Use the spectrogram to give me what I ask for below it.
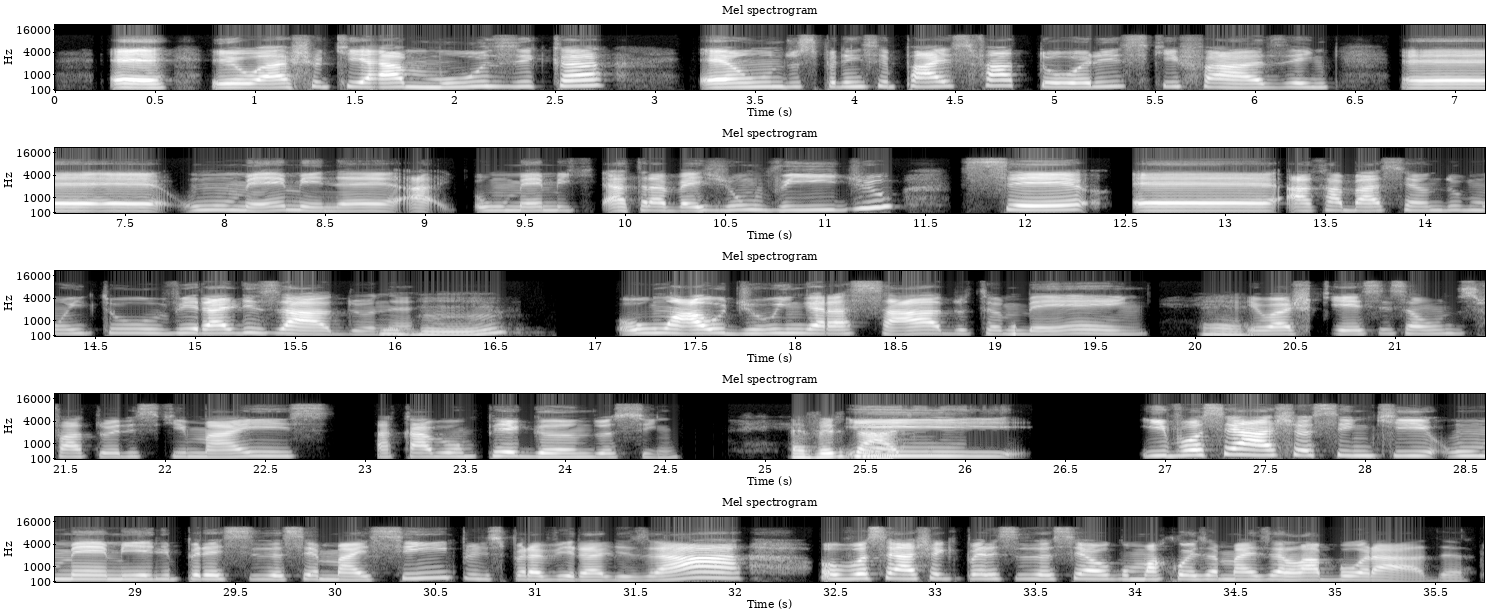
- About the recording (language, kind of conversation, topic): Portuguese, podcast, O que faz um meme atravessar diferentes redes sociais e virar referência cultural?
- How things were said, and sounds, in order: tapping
